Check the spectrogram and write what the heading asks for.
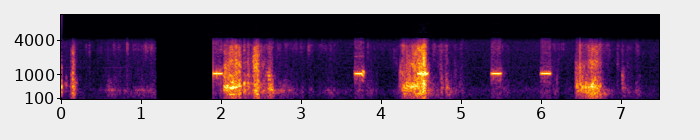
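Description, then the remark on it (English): Several short telephone dialing tones beep at uneven intervals over a phone line, interleaved with brief bursts of crackly, rustling noise; no one speaks. “Who ringing out?”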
